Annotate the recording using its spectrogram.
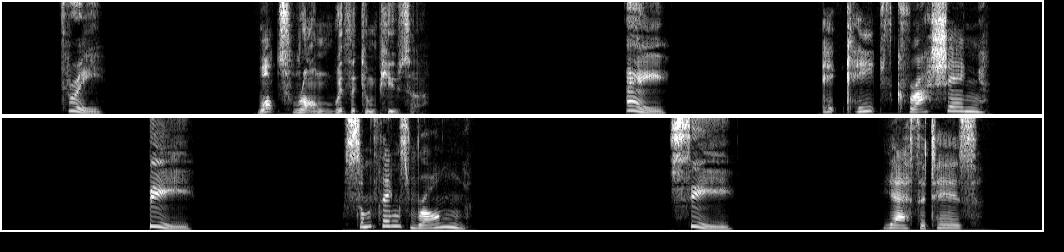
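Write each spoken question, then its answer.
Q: What's wrong with the computer?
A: A: It keeps crashing.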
